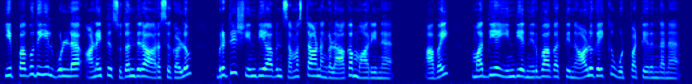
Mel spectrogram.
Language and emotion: Tamil, neutral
